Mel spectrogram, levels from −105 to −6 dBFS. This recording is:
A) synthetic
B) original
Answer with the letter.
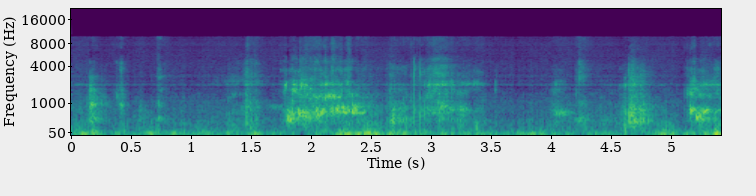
A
